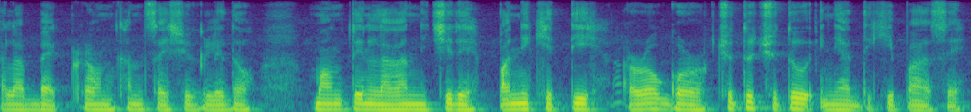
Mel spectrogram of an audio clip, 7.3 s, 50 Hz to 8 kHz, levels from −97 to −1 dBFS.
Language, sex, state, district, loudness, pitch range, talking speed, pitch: Nagamese, male, Nagaland, Kohima, -17 LUFS, 95-105 Hz, 150 wpm, 95 Hz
